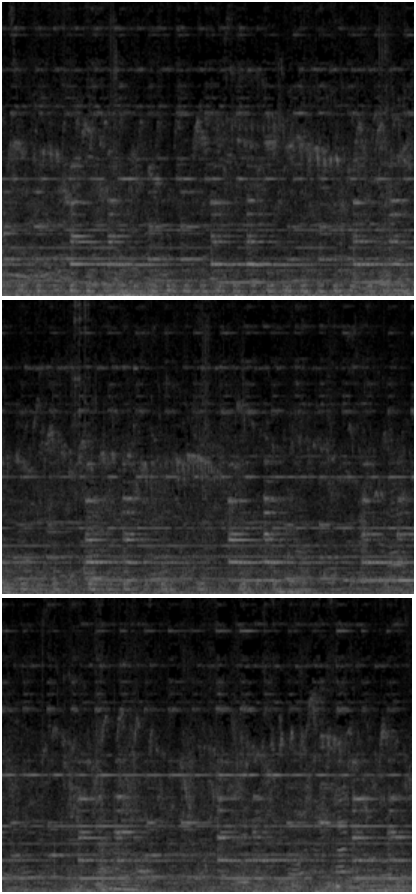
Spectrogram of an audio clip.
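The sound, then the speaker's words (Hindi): Temple bells ring steadily throughout for prayer at a temple, their overlapping metallic tones hanging in the air amid a busy, jangling din, with faint murmuring voices in the background. “This temple pray. Yeah. Sound like bell sound.”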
